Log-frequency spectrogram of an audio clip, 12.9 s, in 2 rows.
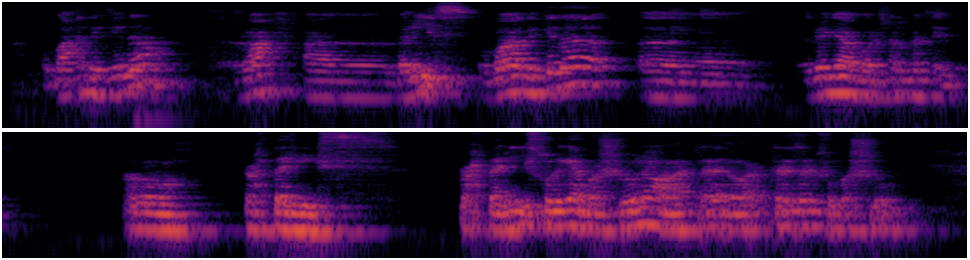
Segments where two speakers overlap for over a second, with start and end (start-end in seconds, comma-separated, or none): none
